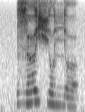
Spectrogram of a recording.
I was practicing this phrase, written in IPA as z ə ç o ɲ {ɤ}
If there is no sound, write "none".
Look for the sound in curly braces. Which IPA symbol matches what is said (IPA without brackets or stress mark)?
ɤ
